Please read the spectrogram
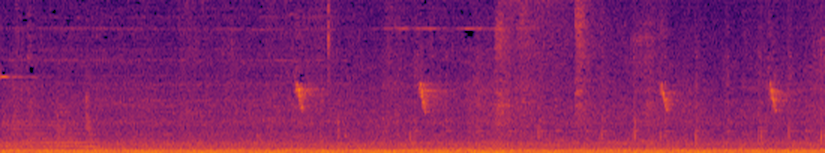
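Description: Steady low electrical hum of an electric commuter train (KRL), with short, falling high chirps about once a second.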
